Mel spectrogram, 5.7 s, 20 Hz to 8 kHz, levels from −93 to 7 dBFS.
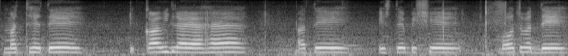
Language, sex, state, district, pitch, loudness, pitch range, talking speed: Punjabi, male, Punjab, Kapurthala, 235 Hz, -15 LUFS, 225-240 Hz, 125 wpm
